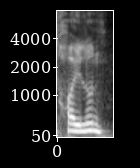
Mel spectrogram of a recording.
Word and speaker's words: Højlund: You know, it's a silent D. You're not supposed to say the D. If you listen to him ask how you pronounce his name, he says Højlund.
